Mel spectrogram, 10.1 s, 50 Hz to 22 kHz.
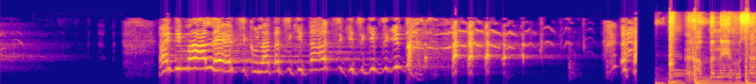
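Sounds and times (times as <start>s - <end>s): woman laughing hard: 5.4s - 8.6s.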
